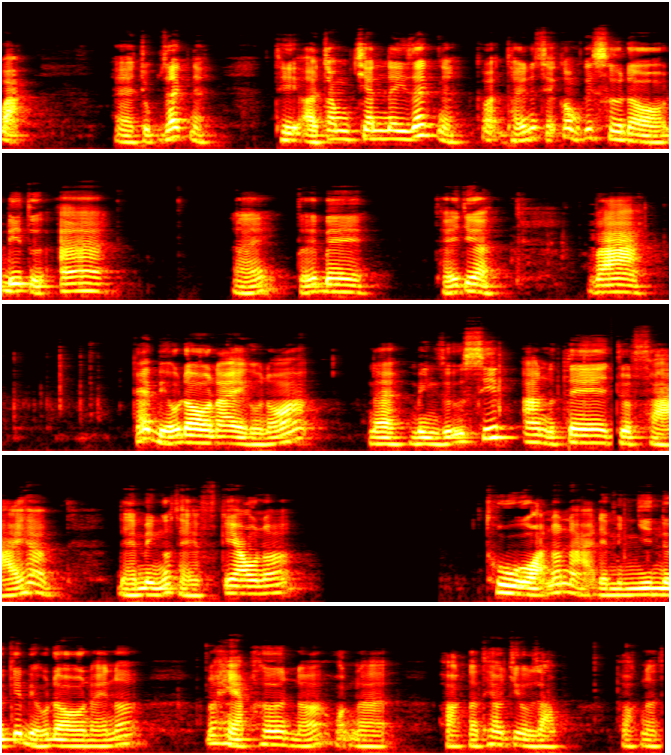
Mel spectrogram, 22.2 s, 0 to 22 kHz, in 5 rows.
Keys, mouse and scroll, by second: 6.0 double click, 9.5-10.8 alt+shift+right drag, 13.0 alt+shift+right click, 15.6 alt+shift+right click, 16.4 shift+right click, 19.2 alt+shift+right click.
